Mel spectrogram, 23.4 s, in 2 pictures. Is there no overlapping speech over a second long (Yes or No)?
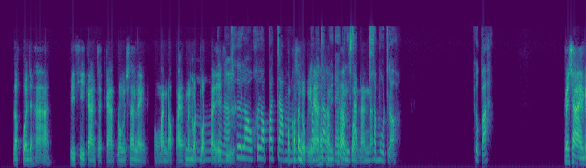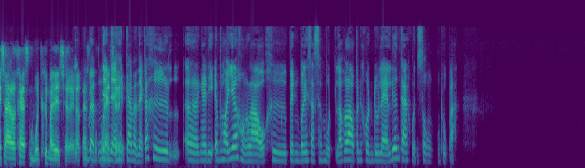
No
